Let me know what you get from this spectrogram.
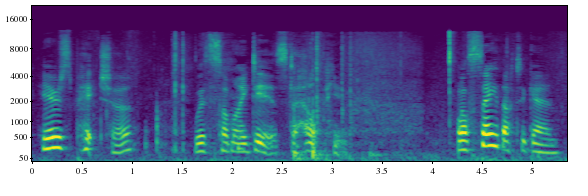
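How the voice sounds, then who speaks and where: A woman examiner giving clear, measured, polite instructions in a speaking exam. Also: on the low side, expressive, a little mellow, a little hiss or hum, rough recording. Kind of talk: scripted exam prompts.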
